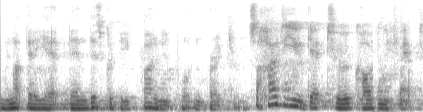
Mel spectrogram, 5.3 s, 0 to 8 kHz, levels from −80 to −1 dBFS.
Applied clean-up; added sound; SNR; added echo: neural separator model SepFormer DNS4.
